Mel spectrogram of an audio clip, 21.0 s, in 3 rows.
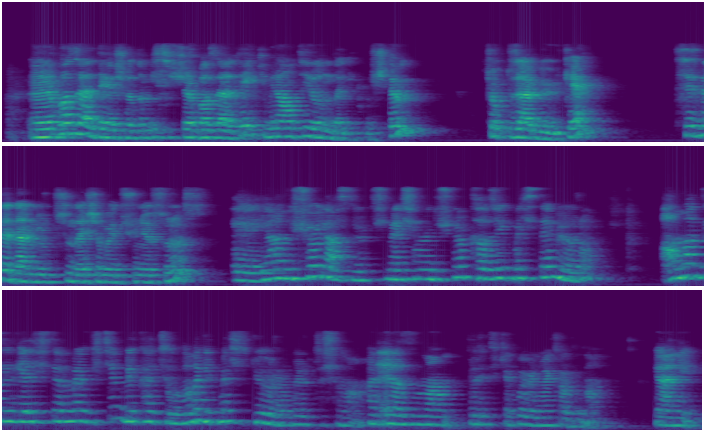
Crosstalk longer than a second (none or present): none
